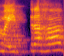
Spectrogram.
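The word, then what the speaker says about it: मैत्रः: Maitrah, according to rules, there is visarga, Maitraha visarga, so ha sound should come.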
